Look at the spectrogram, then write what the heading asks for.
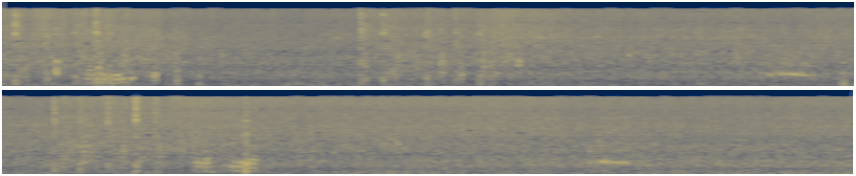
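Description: Chicken and potato pieces sizzling in oil in a kadai, a steady hiss, with a spatula scraping and knocking against the pan in short bursts near the start, around two seconds in and around five seconds in.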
